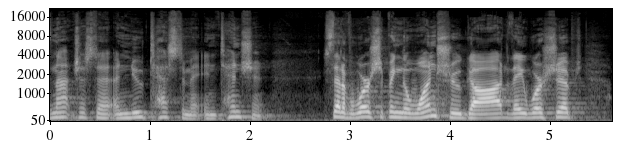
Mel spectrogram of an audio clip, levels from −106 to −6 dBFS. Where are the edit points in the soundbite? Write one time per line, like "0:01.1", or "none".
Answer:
0:02.6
